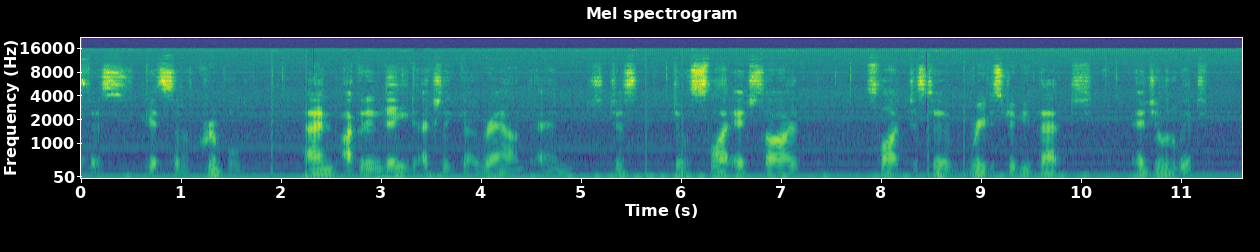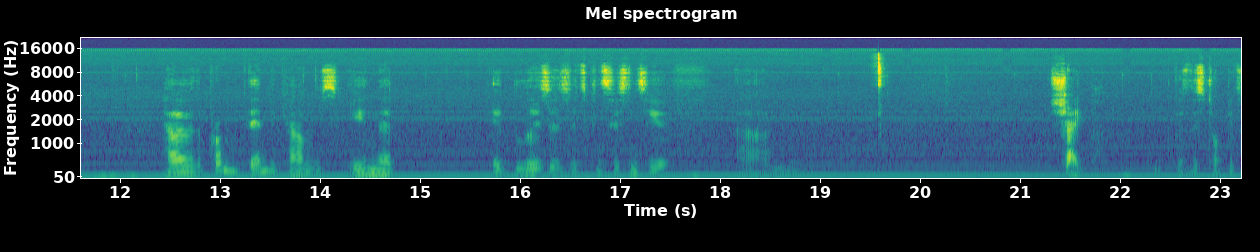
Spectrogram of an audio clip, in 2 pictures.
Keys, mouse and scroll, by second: 5.7-8.9 drag, 12.1-14.2 drag, 14.2-23.2 middle drag.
